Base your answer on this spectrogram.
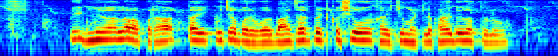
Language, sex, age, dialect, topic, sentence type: Marathi, male, 18-24, Southern Konkan, agriculture, question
